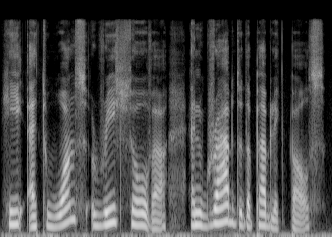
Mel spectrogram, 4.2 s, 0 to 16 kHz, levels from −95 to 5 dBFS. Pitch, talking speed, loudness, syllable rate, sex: 185 Hz, 145 wpm, -18 LUFS, 4.1 syllables/s, female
